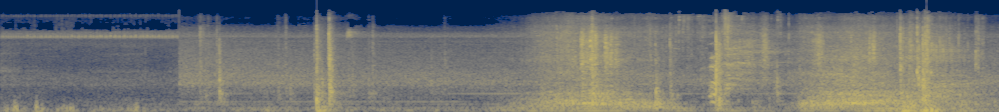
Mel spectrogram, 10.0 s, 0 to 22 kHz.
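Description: Milwaukee M18 Fuel Sawzall cordless reciprocating saw cutting in two runs of a second or two each, one about halfway through and one near the end. Before it come a few knocks and a sharp click about three seconds in.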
